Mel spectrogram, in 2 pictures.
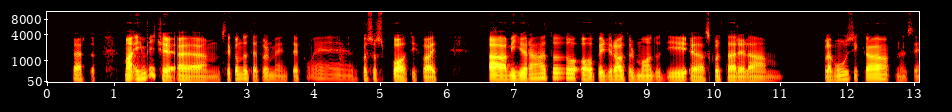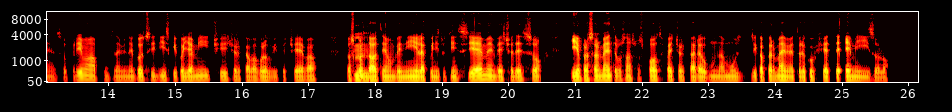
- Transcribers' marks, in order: door; "andavi" said as "anavi"
- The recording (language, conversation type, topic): Italian, podcast, Come ascoltavi musica prima di Spotify?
